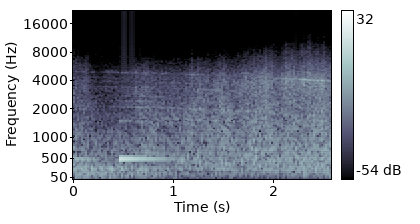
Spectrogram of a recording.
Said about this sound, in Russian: Уважаемые пассажиры, пристегните ремни и включите воображение. Космолет пульверизатора науки уже включил двигатели и готов к взлету.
